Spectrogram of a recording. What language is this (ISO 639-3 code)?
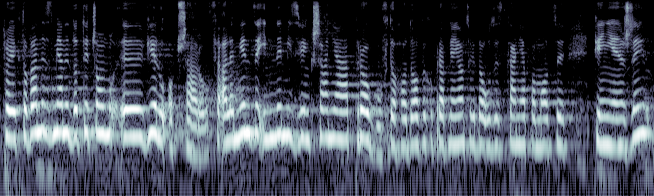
pol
